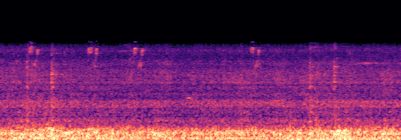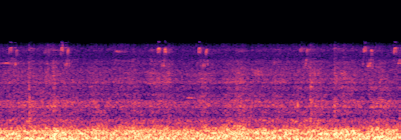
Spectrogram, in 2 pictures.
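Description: Freight train of autorack cars rolling past: a steady low rumble with faint light clicks through it.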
